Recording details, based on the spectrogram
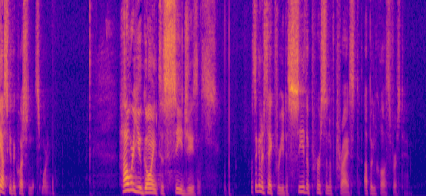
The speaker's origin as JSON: {"language": "English", "region": "Midwest", "country": "United States", "tie": "born or raised there", "also_born_or_lived": "Oahu, Hawaii", "said": "I moved away from Hawaii after I turned 6, and it was only when I went back to Hawaii at age 18 for my high school graduation that my brother and I tried to surf for the first time, which is a total disaster for two Midwest boys"}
